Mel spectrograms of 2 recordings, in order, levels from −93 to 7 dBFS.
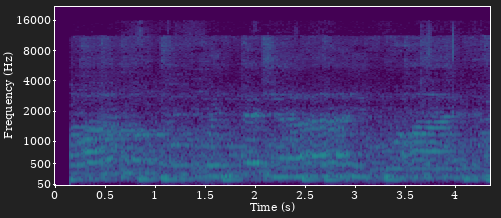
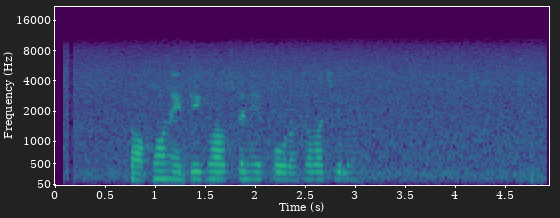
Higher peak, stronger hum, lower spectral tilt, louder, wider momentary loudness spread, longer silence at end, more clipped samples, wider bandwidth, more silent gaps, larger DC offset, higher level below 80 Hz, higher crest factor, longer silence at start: second, -26 dBFS vs -16 dBFS; neither; about the same, -4 dB/octave vs -5 dB/octave; second, -50 LUFS vs -35 LUFS; second, 4 LU vs 15 LU; about the same, 0 s vs 0 s; neither; first, 16 kHz vs 11 kHz; neither; neither; second, under -90 dBFS vs -78 dBFS; about the same, 24 dB vs 22 dB; about the same, 0.15 s vs 0.1 s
